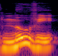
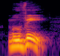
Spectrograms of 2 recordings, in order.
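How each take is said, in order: First: The stress is on the first syllable. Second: The stress is on the second syllable.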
